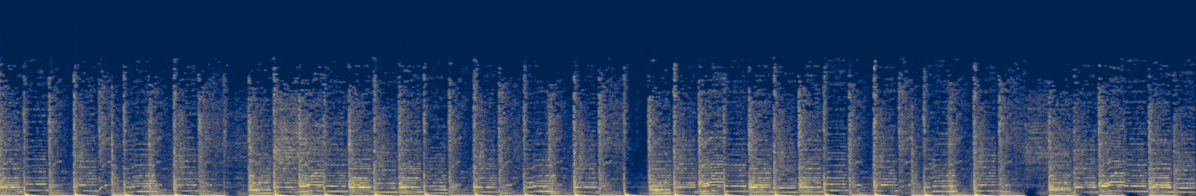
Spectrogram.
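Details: Loud electronic dance music with a steady, fast beat of about two thumps per second and layered synth tones throughout; no animal sounds come through.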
